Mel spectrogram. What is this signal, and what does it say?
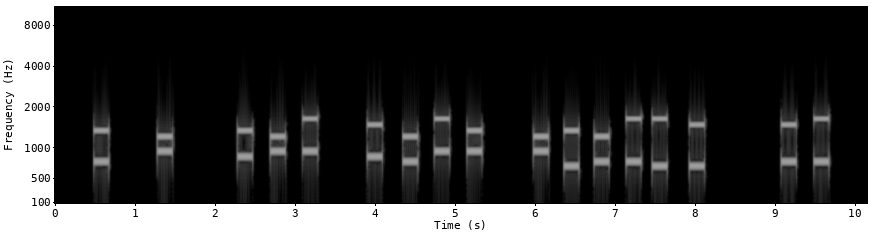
DTMF, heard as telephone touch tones, dialled by hand, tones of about 190 ms. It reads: 5 * 8*D 94D0 *24BA3 6B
